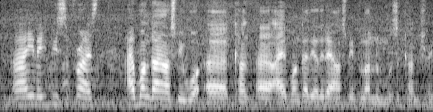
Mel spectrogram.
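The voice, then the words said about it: Accent sometimes mistaken for Australian. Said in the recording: “Do you ever get people who try to mimic your accent ... people try to mimic my accent, or they ask me if I'm Australian.”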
